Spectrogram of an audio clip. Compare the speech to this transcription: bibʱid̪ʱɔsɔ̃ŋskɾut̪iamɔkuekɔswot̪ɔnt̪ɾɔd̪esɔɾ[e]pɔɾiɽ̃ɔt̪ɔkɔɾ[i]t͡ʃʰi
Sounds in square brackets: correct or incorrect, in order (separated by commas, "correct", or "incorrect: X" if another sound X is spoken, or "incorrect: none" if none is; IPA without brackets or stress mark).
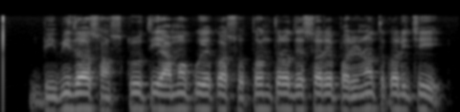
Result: correct, correct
